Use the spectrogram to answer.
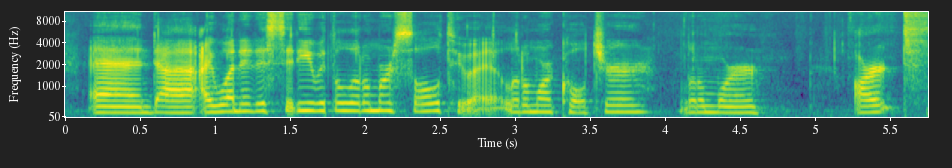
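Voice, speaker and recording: Here a woman speaks with an American accent. Her pitch is medium, with ordinary pitch variation. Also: fairly quick pace. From Colorado, US (Denver). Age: 20s. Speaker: hostel worker. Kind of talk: interview. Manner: halting, many fillers and restarts.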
